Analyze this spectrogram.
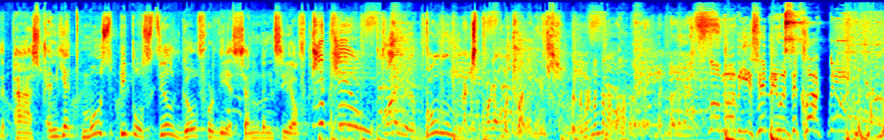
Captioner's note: makes random boom sounds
